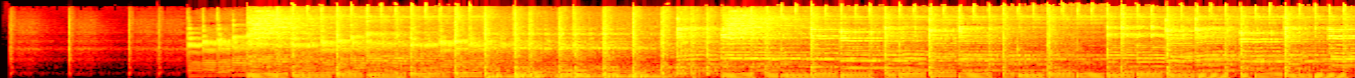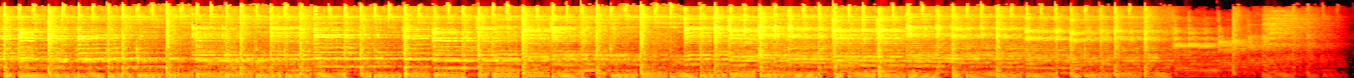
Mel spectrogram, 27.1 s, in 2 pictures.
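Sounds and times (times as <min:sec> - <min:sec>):
side guitar: 0:01.9 - 0:27.0.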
